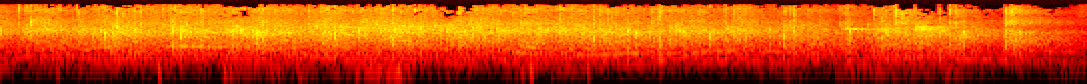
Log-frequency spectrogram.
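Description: Steady applause from a church audience welcoming a youth worker who comes up to read a testimony at a Daniel Fast gathering, an even wash of clapping lasting about five seconds before cutting off abruptly.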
